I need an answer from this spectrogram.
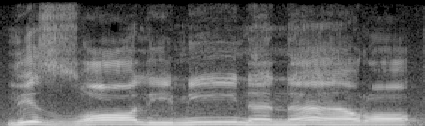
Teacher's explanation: ज़ा खड़ा ज़बर ज़ा और ज़ा अलिफ ज़बर ज़ा, दोनों तरीक़ों से पढ़ना दुरुस्त है। नारन, रा पर 2 ज़बर की तनवीन है, यहाँ रुकेंगे तो नारा पढ़ा जाएगा।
